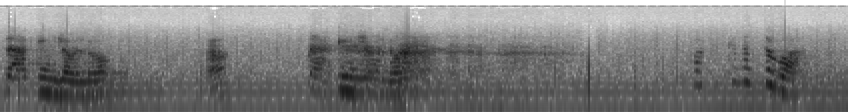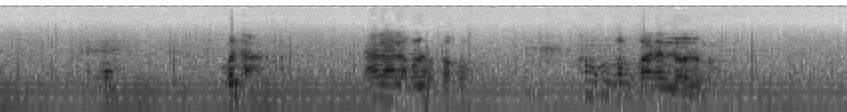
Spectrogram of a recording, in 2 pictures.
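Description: A woman speaks brightly nearby, heard through an old, hissy recording.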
